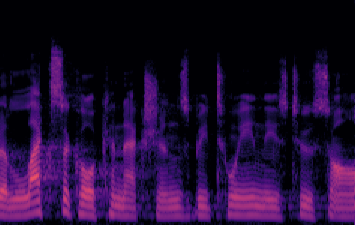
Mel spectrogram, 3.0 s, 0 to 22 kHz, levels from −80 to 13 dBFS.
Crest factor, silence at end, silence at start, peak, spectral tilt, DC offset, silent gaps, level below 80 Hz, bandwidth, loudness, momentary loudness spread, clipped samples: 20 dB; 0 s; 0 s; -14 dBFS; -4 dB/octave; under 0.1%; none; -84 dBFS; 12.5 kHz; -35 LUFS; 10 LU; under 0.1%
